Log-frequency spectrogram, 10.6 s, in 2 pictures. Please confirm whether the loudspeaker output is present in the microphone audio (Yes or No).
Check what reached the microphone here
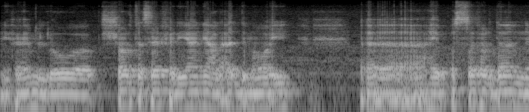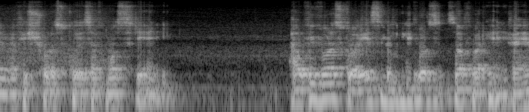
Yes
